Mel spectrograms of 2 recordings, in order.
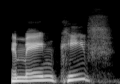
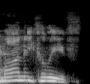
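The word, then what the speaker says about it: Imane Khelif: Iman Khalif? Iman Khalif? Yeah. Imani Khalif.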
